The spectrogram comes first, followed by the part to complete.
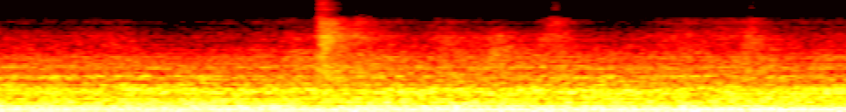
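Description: Steady low mechanical hum, with a couple of faint soft ticks about one and a half and three seconds in.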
